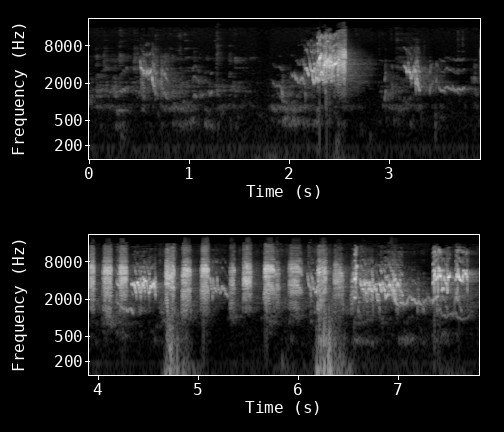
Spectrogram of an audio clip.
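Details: Pet budgerigars at home: scattered soft chirps, then a fast run of loud, evenly spaced sharp chirps with two low thuds in between.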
